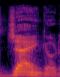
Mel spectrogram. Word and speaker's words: Django: That's almost like having the Django 2. – It's Django. The D is silent, nigga.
